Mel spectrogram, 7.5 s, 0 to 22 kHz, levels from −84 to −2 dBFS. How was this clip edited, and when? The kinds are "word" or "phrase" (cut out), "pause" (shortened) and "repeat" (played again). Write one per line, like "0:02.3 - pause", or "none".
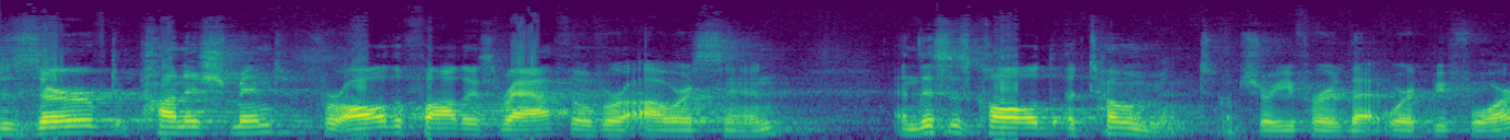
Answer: none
